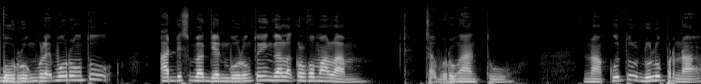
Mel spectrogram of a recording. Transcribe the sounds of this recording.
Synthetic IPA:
buɾʊŋbulɛʔboɾʊŋt̪u | ʔadɪsəbaɡianbuɾʊŋt̪ujaŋɡalaʔkəlkomalam | t͡ʃaʔbuɾʊŋant̪u | nakut̪udulupərna

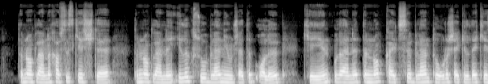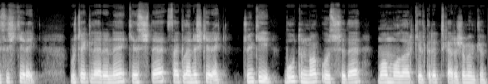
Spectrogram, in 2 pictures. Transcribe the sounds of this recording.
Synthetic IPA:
t̪ʰɪɾnɒqlˠaɾnɪχafsɪz̥kʲʰesʰɪ̥ʃt̪a | t̪ʰɪɾnɒqlˠaɾnɪʔɪlɪkʲsubɪlanjʊmʃat̪ʰɪpɒlˠɪp | kʲʰe̞jɪnʊlaɾnɪt̪ʰɪɾnɒq̚qʰːɑjt̪ʰɪ̥sɪbɪlant̪ʰoʁɾɪʃakʲɪld̪akʲʰe̞sɪʃkʲʰe̞ɾak̚ʲ | b̥ʊɾt͡ʃʰakʲlaɾɪnɪkʲʰe̞sɪ̥ʃt̪asaqlˠanɪʃkʲʰe̞ɾakʲ | t͡ʃʰʊŋkʲʰɪ | bʊt̪ʰɪɾnɒqosɪ̥ʃɪd̪a | mʊamːɒlaɾkʲʰe̞lt̪ɪɾɪp̚t͡ʃ̪ʰɪ̥qʰɑɾɪʃɪmʊmkʲʰɪn

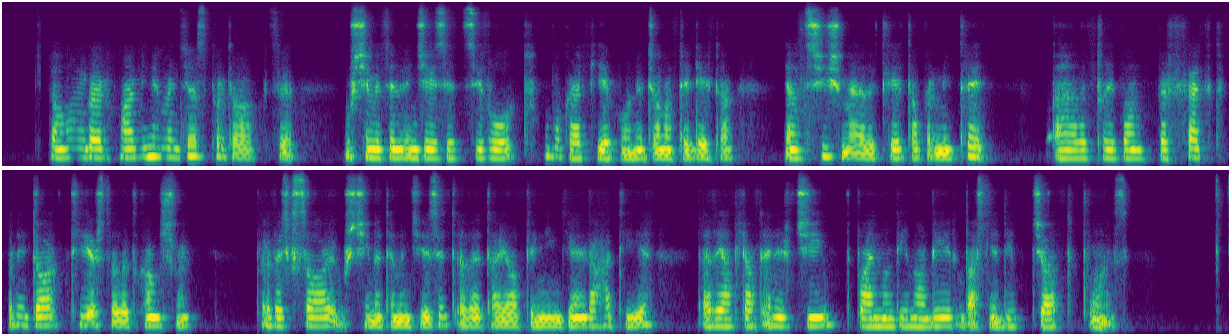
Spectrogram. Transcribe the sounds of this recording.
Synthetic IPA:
ki̥t̪aɦuŋɡəɾmamiɛmɛnd͡ʒɛspəɾd̪aɾɡt̪ɛ̰ | uʃt͡ɕimɛt̪ɛndənd͡ʑɛzit̪sivɔt̪bukaɛpjɛɡunɛd͡ʒanat̪ɛlɛt̪a | jant̪ə̥ʃiʃmɛːðɛt̪lɛt̪apəɾmit̪ɾɛt̪̚ | ɛðɛt̪uibanpɛɾfɛkt̪pəɾnəd̪aɾɡ̚t̪əjɛʃt̪ɛðɛt̪ə̥kanʃmɛ | pəɾvɛt͡ɕkə̥sajṵʃt͡ɕimɛt̪ɛmənd͡ʑɛzit̪ʰɛ̰ðɛt̪ajaft̪inind̪jɛnɾaɦat̪ʰiɛ | ɛðɛjanplat̪ɛ̰nɛɾd͡ʑit̪ə̥b̥ajnmund̪imamiɾmba̰sɲəd̪it̪̚d͡ʑat̪ːə̥pʰunə̰s

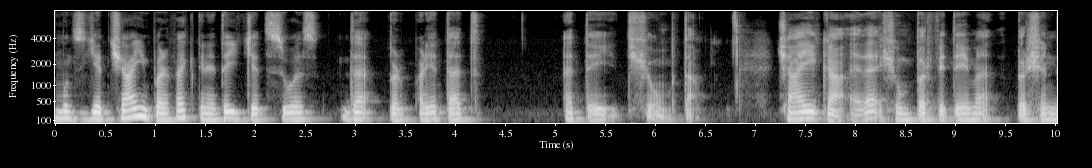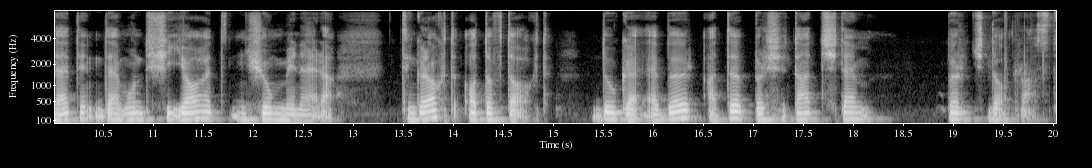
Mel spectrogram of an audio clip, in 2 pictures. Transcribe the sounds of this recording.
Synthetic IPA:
mund̪zɟɛt̪t͡ʃajinpəɾɛfɛkt̪inɛt̪̬icɛt̪ə̥suɛs | ðɛpəɾpaɾjɛt̪ɛt̪ | ɛt̪it̪ə̥ʃṵmt̪a̰ | t͡ʃajika̰ʔɛðɛʃumpəɾfit̪imɛ̰pəɾʃənd̪ɛt̪inðɛmund̪̚t̪əʃəjɔhɛt̪nəʃumːinɛ̰ɾa̰ | t̪əŋɡɾɔht̪ɔt̪ɔft̪ɔ̰ht̪ | d̪ukɛʔɛbəɾa̰t̪əpəɾʃt̪at̪ʃt̪ɛm | pəɾt͡ʃd̪ɔ̰ra̰st̪

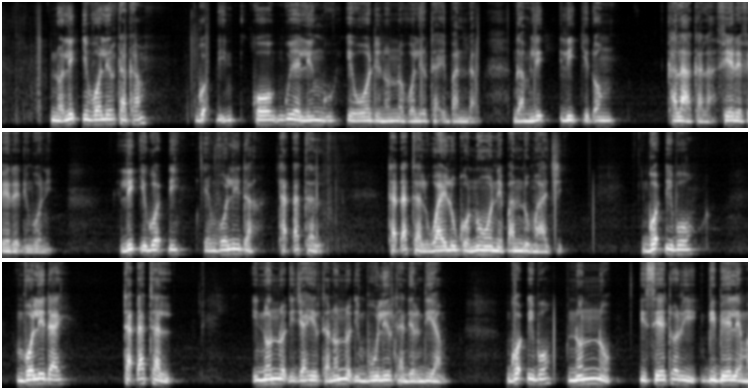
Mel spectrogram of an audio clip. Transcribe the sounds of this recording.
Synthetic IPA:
nɔliʔːivoliɾtakam | ɡoɗːikɔŋɡujaliŋɡuʔɛwoːdinɔnːɔvoliɾta̰ʔɛ̰bandam | ŋɡam | liʔːiɗɔn | kalakalafɛɾɛfɛɾɛ̰ɗiŋɡoni | liʔːiɡoɗːi | ʔɛvolida | taɗatal | taɗatalwajluɡɔnɔːnɛɓanːdumaːd͡ʒi | ɡoɗːibɔ | ɱvolidaj | taɗatal | nɔnːɔɗid͡ʒahiɾtanɔnːɔɗimbuliɾtandɛɾndijam | ɡoɗːibɔnɔnːɔ | ɗisɛtoɾibibɛlɛma

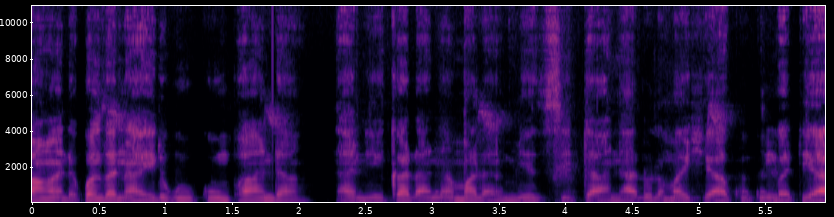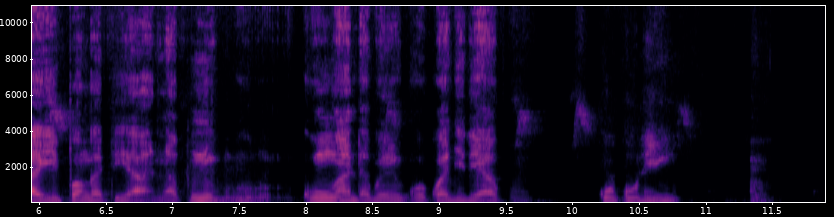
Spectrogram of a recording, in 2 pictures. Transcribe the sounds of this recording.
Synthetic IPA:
aŋandakwanzanailikukum̩pʰanda | nanikalanamalamiɛzisitanalɔlamaiʃaakukuŋɡatiaipwaŋɡatijanakunikuŋandakwɛnkkwad͡ʒilija | kukuliŋi

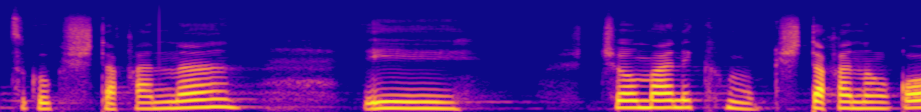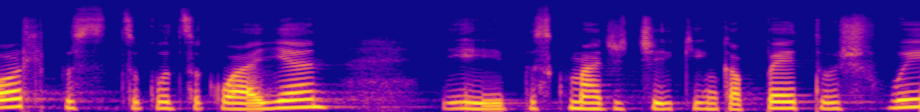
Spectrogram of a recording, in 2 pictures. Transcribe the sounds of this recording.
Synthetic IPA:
t͡sukukʃt̪aqanan | i | t͡ʃomanikkʃt̪aqanaɴqoːlpest͡sukut͡sakwajan | ipeskmat͡ʃit͡ʃiʔkiŋkapet̪uʃwi

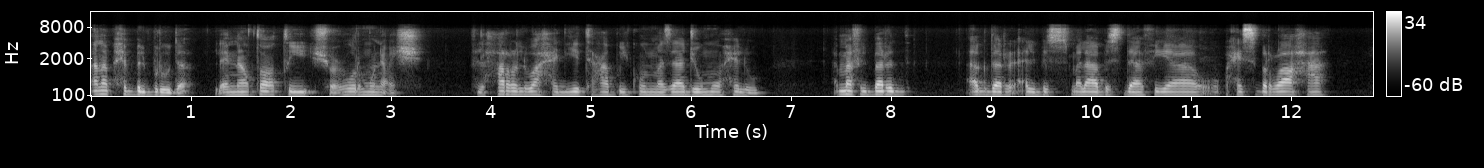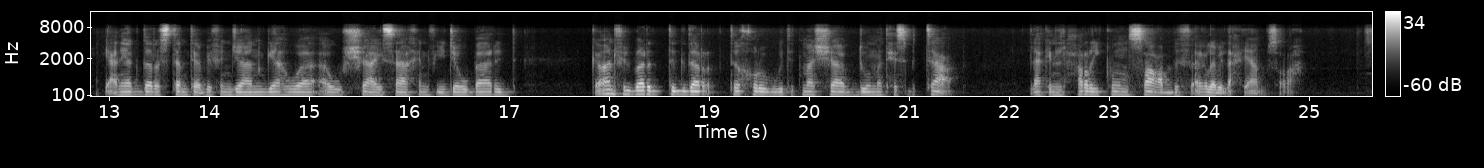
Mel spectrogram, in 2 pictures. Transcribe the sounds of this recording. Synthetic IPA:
ʔanabaħɪbːɪlbʊɾuːd̪a | lɪʔanːhat̪ʊʕt̪ˤʰiʃʊʕuːɾmʊnʕɪ̰ʃ | filħɑrˤːɪlwaːħɪd̪jɪt̪ʕabwɪjakuːnmazaːd͡ʒuwmuːħɪlu | ʔamːafilbɑɾˤd̪ | ʔaɡd̪ɑɾˤʔa̰lbɪsmalaːbɪsd̪aːfɪjawħeːsbɪrˤːɑːħa | ja̰ʕniʔaɡd̪ɑɾˤʔast̪amt̪ɪʕbɪfɪnd͡ʒaːnɡaɦwaʔawʃːaːjsaːxanfid͡ʒawːbaːɾɪd̪ | kamʔaːnfilbɑɾˤd̪̚t̪ɪɡd̪ɑɾˤt̪ɪxɾʊɡwɪt̪ɪt̪maʃːabɪd̪uːnmat̪ħɪsːbɪt̪ːaʕ̰b̥ | lʔaːkɪnɪlħɑrˤːjakuːnsˤɑʕbfiʔa̰ɣlabɪlʔaħja̰ːmbɨ̥sˤɑ̰ɾˤɑ̰ːħɑ̥

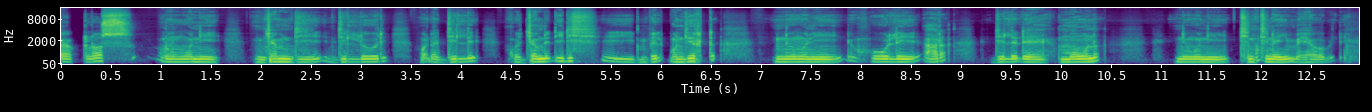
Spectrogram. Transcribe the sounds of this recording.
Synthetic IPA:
klɔs | nɔnwoniɲd͡ʒamdidilːoːɾiwa̰ɗadilːɛkɔd͡ʒamdiɗidimbɛlɓundiɾtḁ | nɔnwonihoːlɛaɾa | dilːɛɗɛmawna | niwonitʰintinahimɓɛhɛwaɓɛ

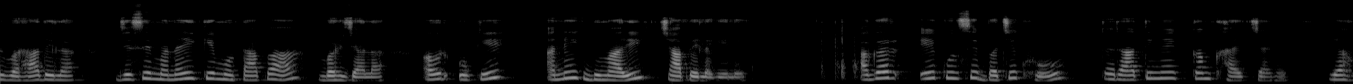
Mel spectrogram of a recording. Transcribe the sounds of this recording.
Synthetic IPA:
ibɐɽ̤ad̪eːla | d͡ʒɛːsemɐnəikemoːʈaːpabəɽ̤d͡ʒaːla | ɔːɾʊke | ɐneːkbiːmaːɾit͡ʃãːpelɐɡeːleː | ɐɡəɾ | eːkʊlsebɐt͡ʃekɦo | t̪oɾaːt̪imẽkɐmkʰaːek̚t͡ʃaːɦẽ | jaɦ

